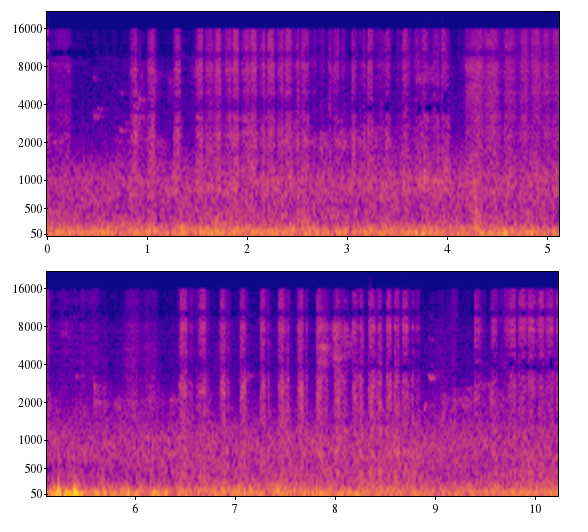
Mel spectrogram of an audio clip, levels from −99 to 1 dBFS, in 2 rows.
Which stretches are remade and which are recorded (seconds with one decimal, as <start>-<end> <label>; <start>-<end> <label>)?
0.0-1.4 recorded; 1.4-2.8 remade; 2.8-4.2 recorded; 4.2-8.2 remade; 8.2-10.2 recorded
